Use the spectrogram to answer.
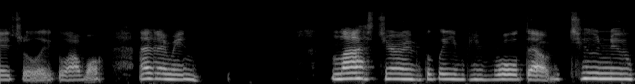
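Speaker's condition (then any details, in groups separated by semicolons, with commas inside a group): ALS; atypical case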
